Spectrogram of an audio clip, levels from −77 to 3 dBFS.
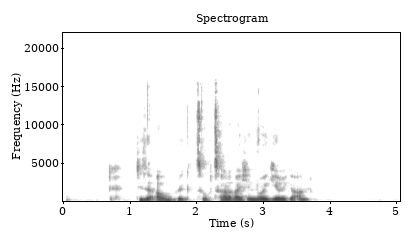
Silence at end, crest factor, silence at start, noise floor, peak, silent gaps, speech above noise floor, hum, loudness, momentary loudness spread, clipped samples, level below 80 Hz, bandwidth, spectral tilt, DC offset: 1.35 s; 18 dB; 0.7 s; -80 dBFS; -12 dBFS; none; 52 dB; none; -28 LUFS; 15 LU; under 0.1%; -64 dBFS; 15.5 kHz; -6 dB/octave; under 0.1%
